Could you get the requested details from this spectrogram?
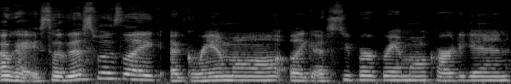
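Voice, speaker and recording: A woman talks at a medium pitch and a fairly slow pace with hardly any pauses. She has an unremarkable speaking voice and fairly even intonation. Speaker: DIY and resale vlogger. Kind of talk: casual vlog.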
